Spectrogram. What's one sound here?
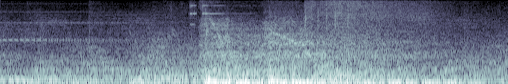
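A heavy gun fires with a deep, booming blast.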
